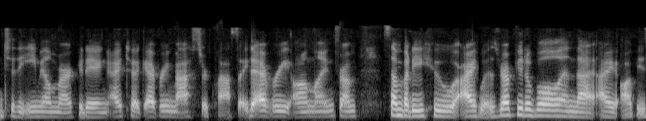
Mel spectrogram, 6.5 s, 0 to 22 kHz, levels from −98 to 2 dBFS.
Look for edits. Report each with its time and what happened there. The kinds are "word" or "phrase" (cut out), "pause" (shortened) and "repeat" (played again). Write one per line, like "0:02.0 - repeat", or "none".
0:02.5 - word
0:03.3 - word
0:04.8 - word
